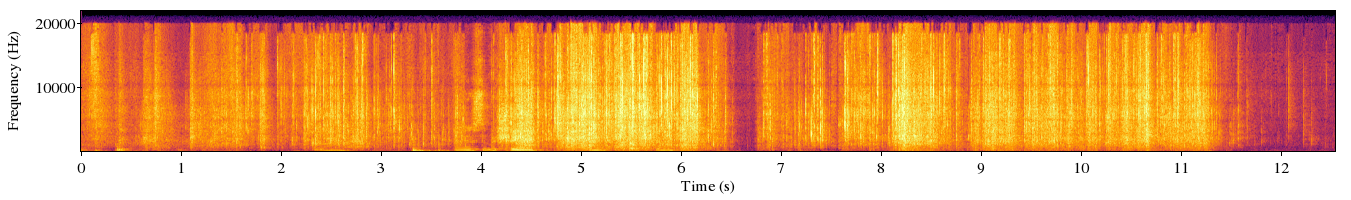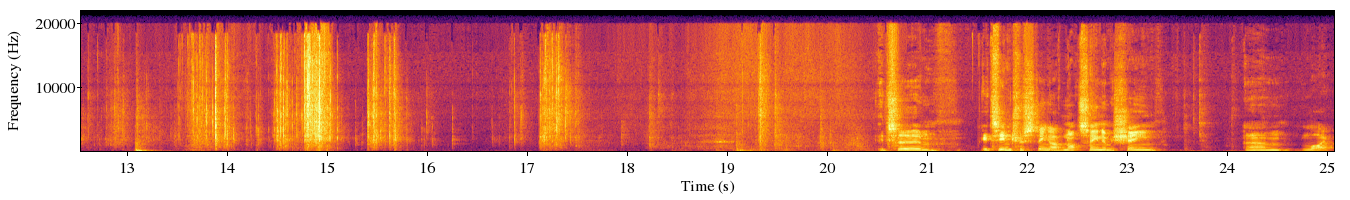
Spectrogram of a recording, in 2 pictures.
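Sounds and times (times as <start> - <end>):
packaging wrap crumpling: 0.5 - 17.7.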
